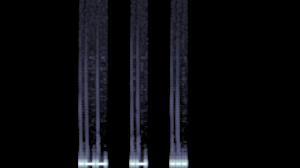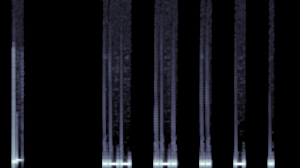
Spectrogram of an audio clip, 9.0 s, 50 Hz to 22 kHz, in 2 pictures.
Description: Morse code, heard as a keyed tone, about 27 wpm, spaced as for 16 wpm, 690 Hz. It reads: WAS WRITE
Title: 3x Character Spacing - Top 100 Words - 28wpm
